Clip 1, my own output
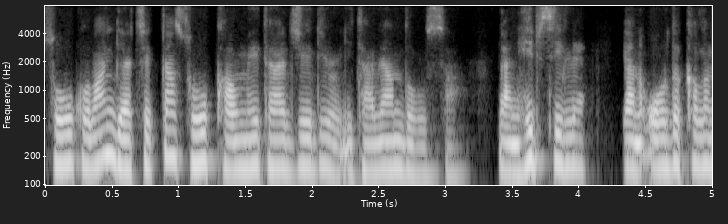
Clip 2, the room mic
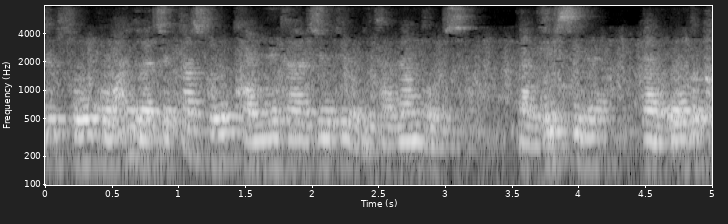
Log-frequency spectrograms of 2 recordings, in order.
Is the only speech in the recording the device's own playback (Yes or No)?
Yes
